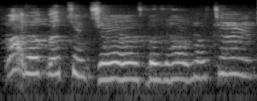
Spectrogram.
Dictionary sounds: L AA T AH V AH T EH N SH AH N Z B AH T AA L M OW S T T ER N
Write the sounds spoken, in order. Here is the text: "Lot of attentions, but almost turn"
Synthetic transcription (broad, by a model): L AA T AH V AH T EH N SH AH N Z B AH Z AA M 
